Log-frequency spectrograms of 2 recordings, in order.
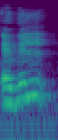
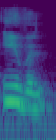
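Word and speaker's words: evil: ईविल यानी कि बुराई, इसको एविल पढ़ते हैं कई लोग बट एक्चुअल में इसका प्रोनाउंसिएशन होता है ईविल, बुराई यानी कि दुष्ट।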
